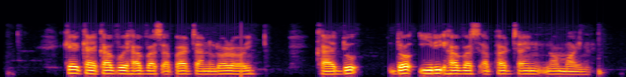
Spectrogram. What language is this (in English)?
Esperanto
